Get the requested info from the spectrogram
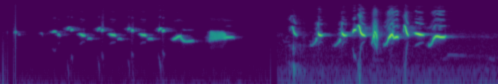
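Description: Scott's Oriole sings a quick run of thin, high whistled notes ending in a short buzz, then a louder burst of rich, slurred fluty whistles after a brief pause.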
